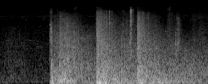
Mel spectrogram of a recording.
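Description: Loud, close pistol gunfire in the video game Fortnite bursts out after a quiet moment, with several sharp shots layered over a dense, rattling barrage.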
